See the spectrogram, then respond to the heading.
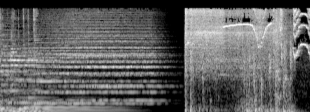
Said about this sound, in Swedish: Välkommen längst bak i bussen. Ja, där sitter vi. Välkommen till allra längst bak.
